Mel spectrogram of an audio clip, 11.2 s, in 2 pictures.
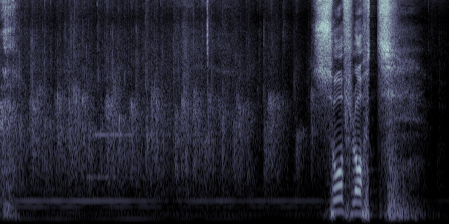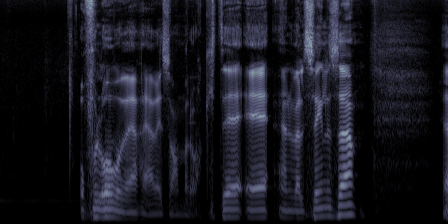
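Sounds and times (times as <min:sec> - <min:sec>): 
audience applause: 0:00.0 - 0:04.5
speech: 0:04.1 - 0:05.1, 0:06.8 - 0:10.4.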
